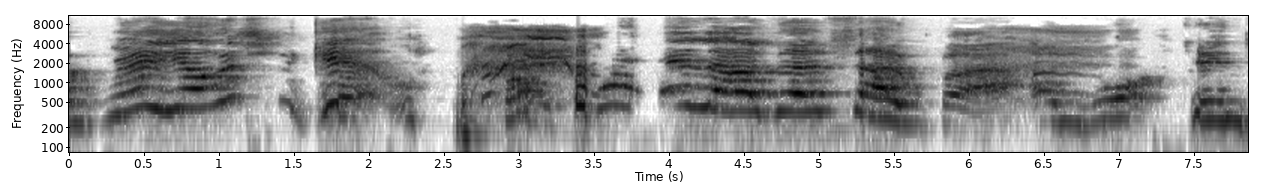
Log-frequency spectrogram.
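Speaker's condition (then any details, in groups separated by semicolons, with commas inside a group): Cerebral palsy; slow speech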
